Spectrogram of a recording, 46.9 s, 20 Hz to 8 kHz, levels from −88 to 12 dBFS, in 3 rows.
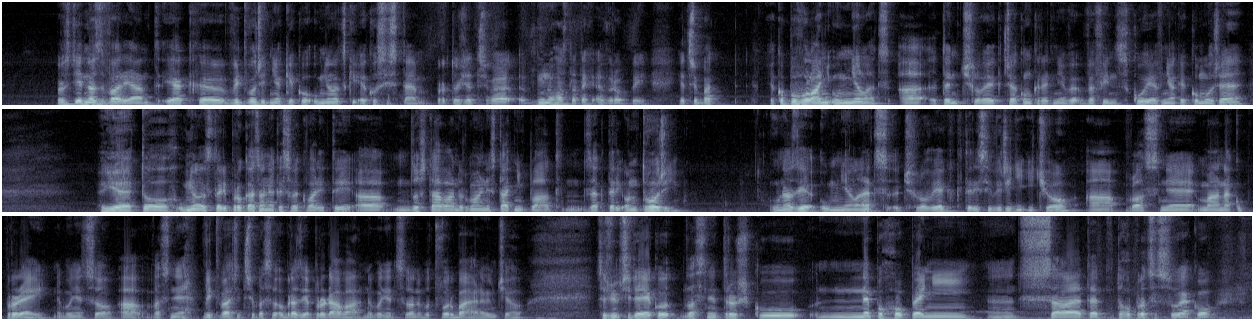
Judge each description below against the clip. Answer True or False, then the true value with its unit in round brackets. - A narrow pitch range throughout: True (2.3 semitones)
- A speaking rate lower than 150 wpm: True (120 wpm)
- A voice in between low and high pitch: False (100 Hz)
